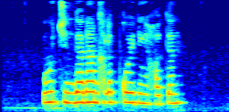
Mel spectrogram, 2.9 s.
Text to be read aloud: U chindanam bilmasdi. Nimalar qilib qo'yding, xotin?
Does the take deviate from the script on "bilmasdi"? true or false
true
